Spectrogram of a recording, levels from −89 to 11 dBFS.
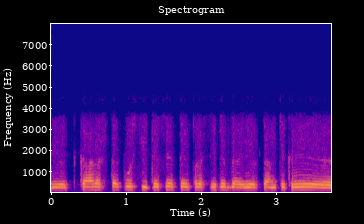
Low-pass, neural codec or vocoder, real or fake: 7.2 kHz; none; real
